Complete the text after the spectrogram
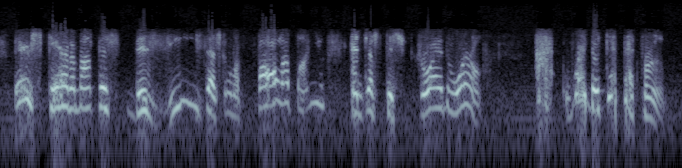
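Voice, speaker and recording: At a fairly slow pace, a man talks in an extremely high pitch. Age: 80s. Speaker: herbalist, health activist. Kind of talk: radio show conversation. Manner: animated.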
